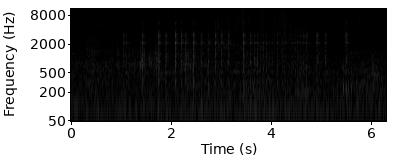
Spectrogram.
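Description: Faint, quick clicking of computer keyboard keys, several clicks a second, starting about a second and a half in and dying away near the end.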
